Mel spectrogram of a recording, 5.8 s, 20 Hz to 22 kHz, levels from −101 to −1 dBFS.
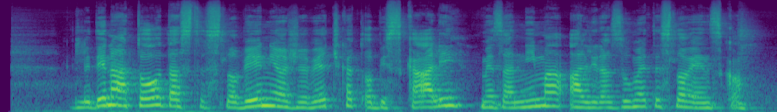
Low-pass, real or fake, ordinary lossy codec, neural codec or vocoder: none; fake; none; vocoder, 44.1 kHz, 128 mel bands every 256 samples, BigVGAN v2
